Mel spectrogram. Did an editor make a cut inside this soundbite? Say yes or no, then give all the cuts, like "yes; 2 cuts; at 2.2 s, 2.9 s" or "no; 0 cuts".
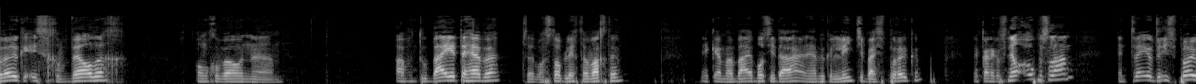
yes; 1 cut; at 5.1 s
